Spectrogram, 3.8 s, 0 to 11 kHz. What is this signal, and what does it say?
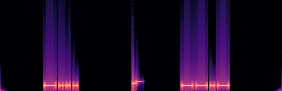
Morse code, heard as a keyed tone, about 25 wpm, 700 Hz. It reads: B Q
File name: Single Character (Letter:Number:Punctuation:Prosign) - Rapid-Fire - 25wpm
